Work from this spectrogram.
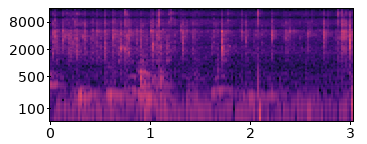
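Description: Mustard seeds crackle and pop in about 50 grams of hot oil in a pan, a steady frying sizzle with scattered sharp bursts for a lady finger curry, close and moderately loud with a voice talking over it.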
